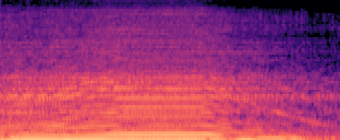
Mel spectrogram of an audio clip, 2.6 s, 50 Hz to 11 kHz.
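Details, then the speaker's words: Mercury 9.9 outboard on a dinghy with a spun propeller: engine climbs sharply to high revs and sags back, light and unloaded with no bite, as the shaft spins inside the prop because the rubber bushing linking spline shaft to propeller is stripped; fix is a new propeller. "When it revs up, but it don't go nowhere, the shaft is spinning inside the propeller. There's a rubber bushing that connects the spline shaft to the inside of the propeller, and it is stripped."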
